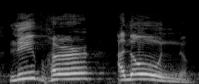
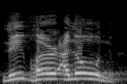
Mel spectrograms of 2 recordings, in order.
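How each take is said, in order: First: "Leave" hit hard, slow deliberate reading; stress on leave. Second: "her" given the weight, a little quicker; stress on her. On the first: Preacher reads Jesus's rebuke, weight on "Leave". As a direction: lean on "Leave" and draw the line out slowly. Jesus quote read first time. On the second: Preacher repeats Jesus's rebuke, stressing "her". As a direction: put the emphasis on "her" in the repeat. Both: Acted.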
